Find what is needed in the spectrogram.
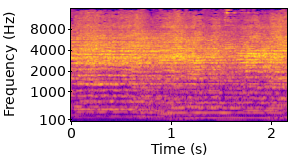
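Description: Andean orquesta típica playing a tunantada: a section of saxophones and clarinets carrying the melody together in held notes that step from pitch to pitch, loud and steady.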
